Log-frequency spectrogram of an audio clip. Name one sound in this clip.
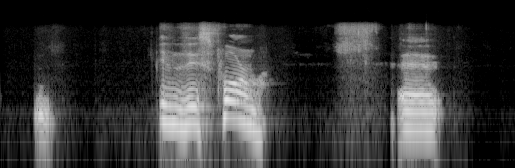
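A woman speaks slowly and clearly, as if lecturing, through a microphone.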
